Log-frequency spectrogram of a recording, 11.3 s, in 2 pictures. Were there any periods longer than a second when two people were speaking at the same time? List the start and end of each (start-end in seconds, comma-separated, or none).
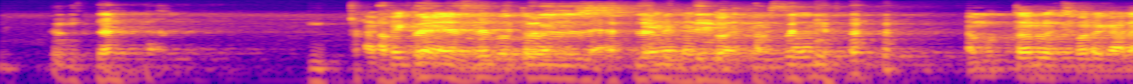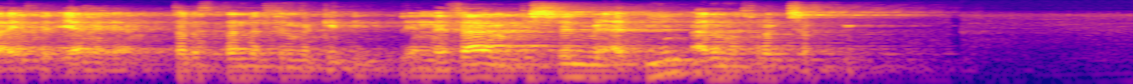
1.9-4.0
